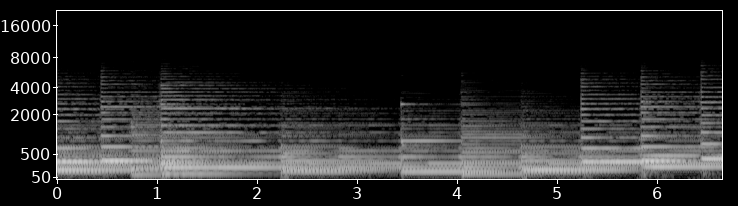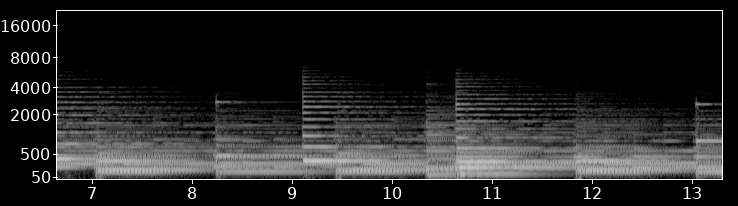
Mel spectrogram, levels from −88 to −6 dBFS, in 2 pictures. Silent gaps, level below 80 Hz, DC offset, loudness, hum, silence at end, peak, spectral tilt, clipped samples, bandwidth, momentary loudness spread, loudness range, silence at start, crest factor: none; -64 dBFS; under 0.1%; -32 LUFS; none; 0 s; -16 dBFS; -9.5 dB/octave; under 0.1%; 6.2 kHz; 8 LU; 3 LU; 0 s; 14 dB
